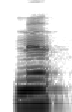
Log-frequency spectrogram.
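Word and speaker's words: む: This kana is pronounced mu.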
